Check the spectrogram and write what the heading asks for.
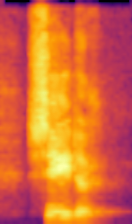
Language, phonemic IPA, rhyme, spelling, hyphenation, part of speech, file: Dutch, /ˈseː.dər/, -eːdər, ceder, ce‧der, noun, Nl-ceder.ogg
- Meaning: 1. cedar, tree of the genus Cedrus 2. Spanish cedar (Cedrela odorata)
